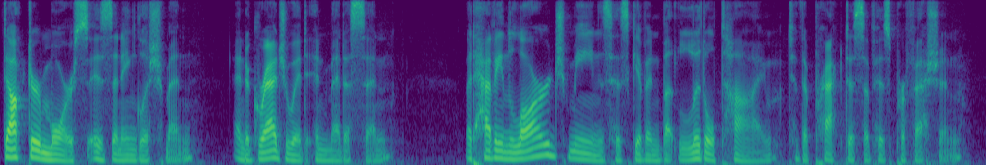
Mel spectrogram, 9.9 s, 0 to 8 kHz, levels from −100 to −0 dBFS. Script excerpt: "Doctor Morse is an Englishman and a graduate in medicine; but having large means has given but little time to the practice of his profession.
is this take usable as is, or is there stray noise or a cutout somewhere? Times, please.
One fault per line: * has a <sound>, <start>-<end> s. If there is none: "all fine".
all fine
